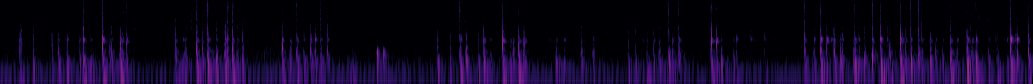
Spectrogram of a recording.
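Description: Someone types on a computer keyboard in quick, irregular bursts of close key clicks. Short pauses separate the bursts, and no voice is heard over them.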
